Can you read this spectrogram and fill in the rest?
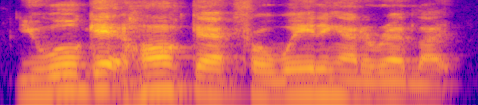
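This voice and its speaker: A man's voice: mid-range voice, brisk. A man hosting a live stream chat over a video call, laid-back and agreeable. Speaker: host.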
